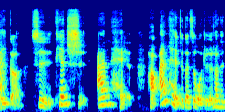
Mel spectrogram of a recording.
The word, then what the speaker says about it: ángel: a a e a 什么的发音没有这种发音变化音，发音很简单，所以它就是 a 发 r，所以就是照着西文发音 ángel，只有两三个简单的变化，可是你很快就会，你掌握了，你就都会念了。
